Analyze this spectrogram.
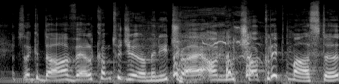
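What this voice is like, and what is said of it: Bad put-on German accent. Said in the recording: “That was the worst German accent ever.”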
